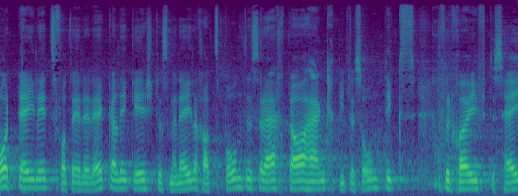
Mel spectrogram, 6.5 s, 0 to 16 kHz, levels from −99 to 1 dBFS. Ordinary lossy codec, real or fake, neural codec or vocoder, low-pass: none; real; none; 14.4 kHz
